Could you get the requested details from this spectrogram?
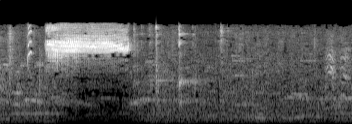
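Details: Weaver in vigorous gacor song: a single loud, hissing sizzle lasting about a second, framed by a few faint clicks and chips against a quiet, low background.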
